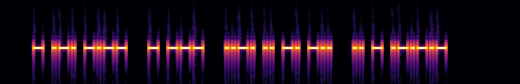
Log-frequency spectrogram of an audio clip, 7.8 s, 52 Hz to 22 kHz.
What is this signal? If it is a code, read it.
Morse code, heard as a keyed tone, about 25 wpm, 700 Hz. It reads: TRY TO FIND IT.
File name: practice / 25wpm / Sentences with 2-Word Phrases - 25wpm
